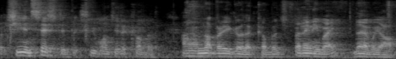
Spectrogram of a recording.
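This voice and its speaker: Talking at a very fast pace, a man with a very deep, low pitch sounds somewhat breathy, and audible room echo surrounds him. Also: ordinary pitch variation. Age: 80s+. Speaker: DIY renovator. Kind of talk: casual chat.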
